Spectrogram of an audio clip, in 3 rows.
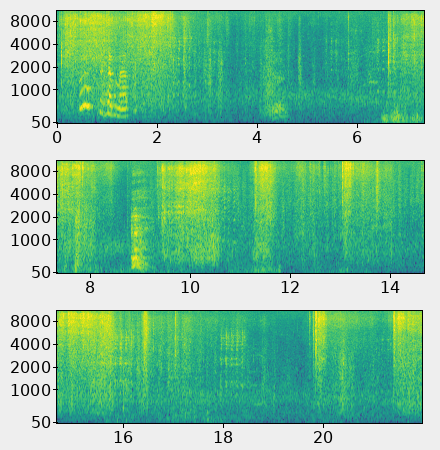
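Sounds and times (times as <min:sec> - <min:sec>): hissing rustling noise: 0:00.0 - 0:04.6, 0:05.8 - 0:08.7, 0:09.3 - 0:19.0, 0:19.7 - 0:21.9
goat bleating: 0:02.2 - 0:02.8, 0:05.4 - 0:06.6, 0:10.5 - 0:11.0, 0:15.8 - 0:16.3, 0:17.2 - 0:18.8.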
